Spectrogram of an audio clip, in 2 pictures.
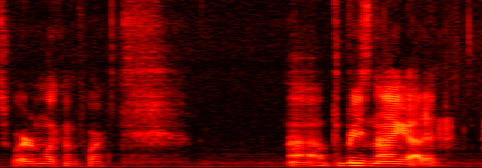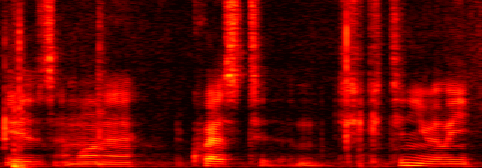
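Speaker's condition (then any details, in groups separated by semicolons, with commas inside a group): Cerebral palsy; affects gait and walking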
